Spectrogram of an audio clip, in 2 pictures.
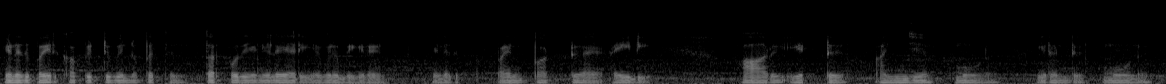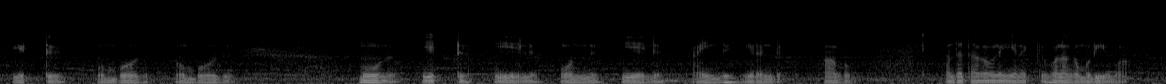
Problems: low volume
